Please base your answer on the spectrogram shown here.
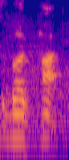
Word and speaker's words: Maghat: Yeah, so it's Maghat. So in Maghat. Yeah. Yeah, in Filipino, the emphasis is on the second syllable or every other syllable.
